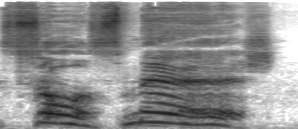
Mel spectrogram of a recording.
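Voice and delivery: lumbering Hulk shout; Hulk-style Saul. Retold or imitated. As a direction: shout it like a brute hero. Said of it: "He was like".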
